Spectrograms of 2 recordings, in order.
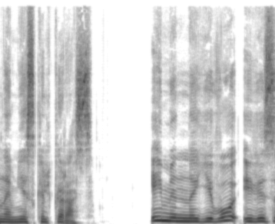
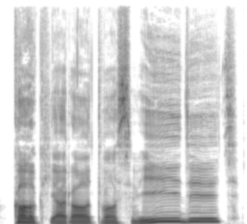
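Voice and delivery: wolf voice; 2 semitones lower, much slower than usual. Acted. Wolf voice in story.

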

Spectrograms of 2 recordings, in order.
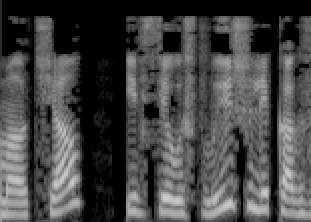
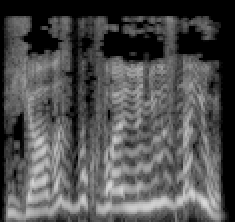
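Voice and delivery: raised pitch, taken aback; shocked exclamation; 5 semitones higher than usual. A narrator's reading. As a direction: exclaim in indignant disbelief. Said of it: "воскликнула Мария Павловна".

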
